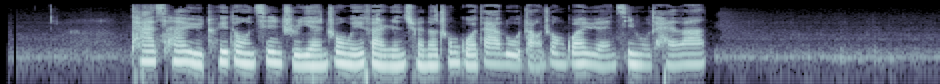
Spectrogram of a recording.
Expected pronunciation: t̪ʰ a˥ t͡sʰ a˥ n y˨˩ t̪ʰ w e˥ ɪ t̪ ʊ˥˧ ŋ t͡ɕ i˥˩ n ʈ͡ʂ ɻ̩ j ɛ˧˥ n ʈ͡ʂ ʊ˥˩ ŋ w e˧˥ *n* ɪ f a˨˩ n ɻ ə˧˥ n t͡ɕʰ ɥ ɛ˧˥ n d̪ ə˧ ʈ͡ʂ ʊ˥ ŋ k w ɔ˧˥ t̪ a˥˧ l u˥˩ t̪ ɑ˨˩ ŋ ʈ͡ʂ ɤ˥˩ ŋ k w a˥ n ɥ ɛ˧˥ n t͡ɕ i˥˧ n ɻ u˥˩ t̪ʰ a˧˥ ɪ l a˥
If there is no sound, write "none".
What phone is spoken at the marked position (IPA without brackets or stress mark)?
none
